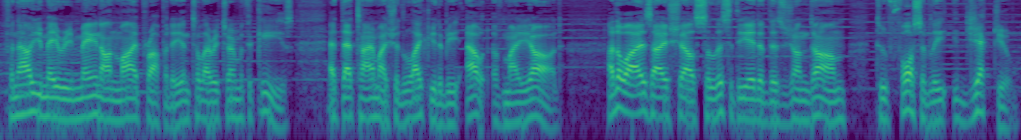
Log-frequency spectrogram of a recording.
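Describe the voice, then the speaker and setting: An actor playing a pompous, vain and irritable middle-aged bachelor with florid, theatrical diction in a radio-style drama. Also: male voice, low voice, moderate pace, a bit bright, faint music behind. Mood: haughty.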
